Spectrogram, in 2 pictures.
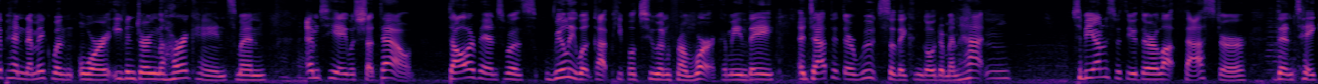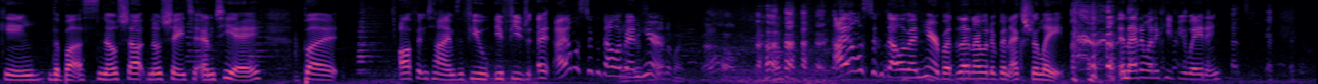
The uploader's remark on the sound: A Walk through Little Caribbean. Listen in on this mini food tour of Flatbush and Nostrand Avenues and discover the secrets of this bustling neighborhood.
